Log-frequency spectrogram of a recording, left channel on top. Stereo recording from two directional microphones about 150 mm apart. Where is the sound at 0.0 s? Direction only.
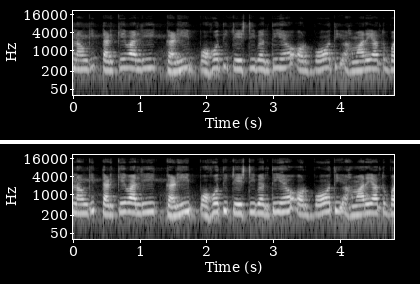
25° right (ahead or behind).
